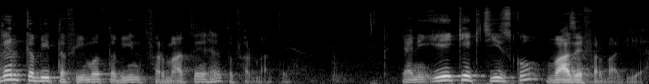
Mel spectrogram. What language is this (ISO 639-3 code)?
urd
